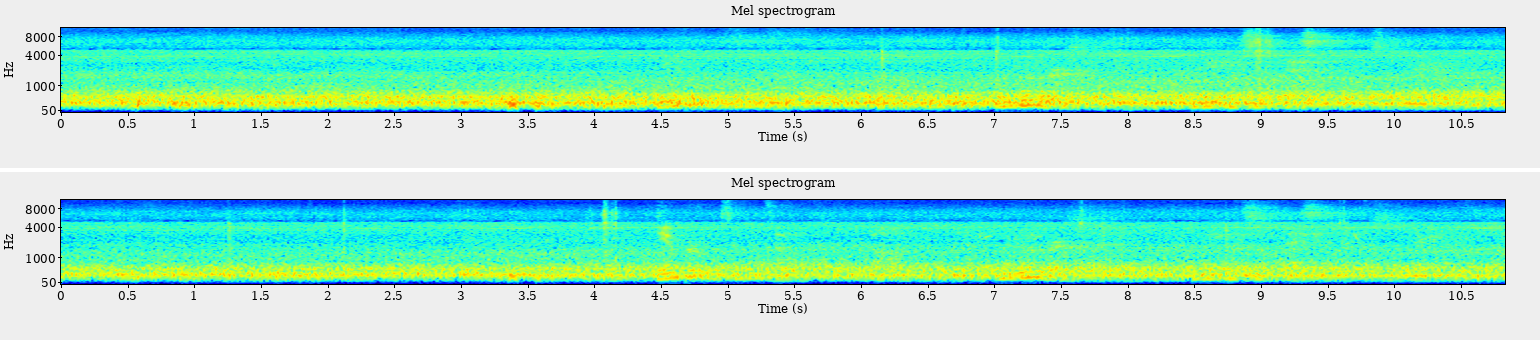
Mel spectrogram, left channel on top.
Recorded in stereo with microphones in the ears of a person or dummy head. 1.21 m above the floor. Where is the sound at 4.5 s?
50° right (ahead or behind), 0.6 m; by 7.0 s 25° right (ahead or behind), 3 m.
